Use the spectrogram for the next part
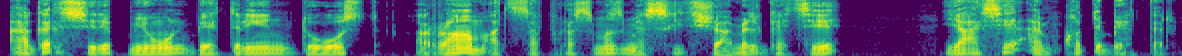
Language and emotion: Kashmiri, sad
